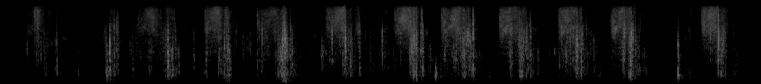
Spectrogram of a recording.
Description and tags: Flipping through the pages of a textbook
